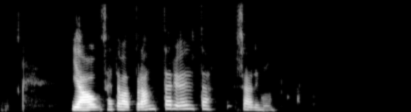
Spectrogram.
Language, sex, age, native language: Icelandic, female, 40-49, Icelandic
